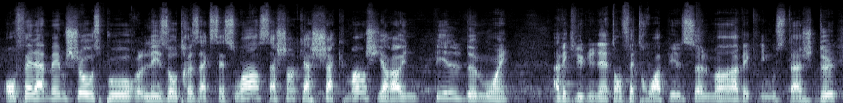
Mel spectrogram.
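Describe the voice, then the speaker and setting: A man's voice: fairly high pitch, normal speed. A man at a game festival stand, patiently walking someone through the rules of a board game step by step, with the odd dry joke. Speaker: board game publisher guest.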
